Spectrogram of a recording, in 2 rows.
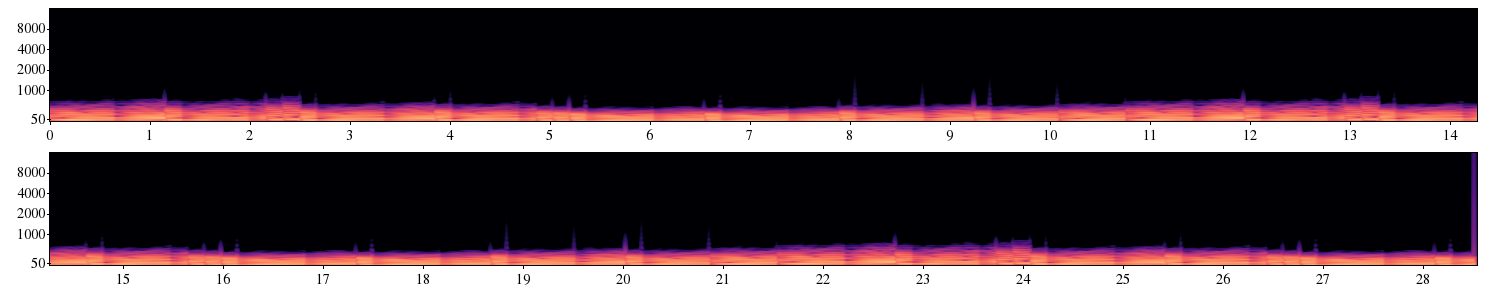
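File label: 89 BPM D Minor Bass, Latin; Melodies; Loop Stems; Blanco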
